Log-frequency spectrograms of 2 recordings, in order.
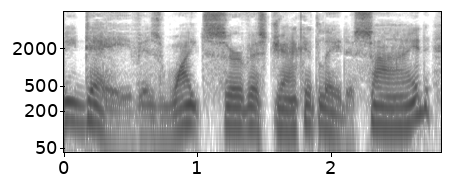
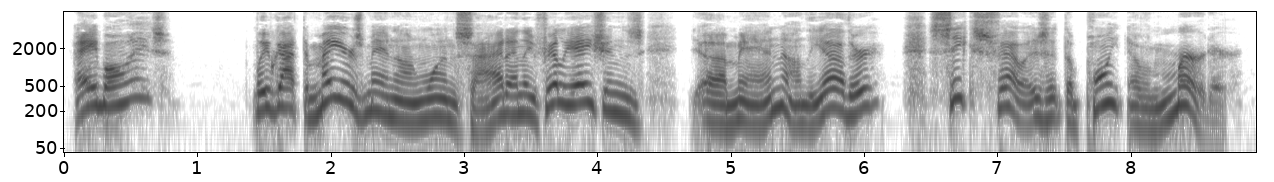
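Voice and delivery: blustering sheriff voice; 8 semitones higher than usual. Acted. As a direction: play the fussy rural sheriff. Avery voiced.

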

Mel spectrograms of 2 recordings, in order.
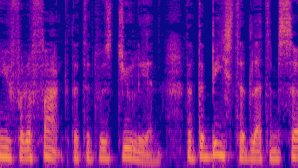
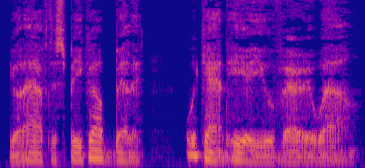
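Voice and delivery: lower, softer, mocking calm; vague amusement; 6 semitones lower, 4 dB quieter than usual. A narrator's reading. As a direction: toy with him coolly. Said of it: "the air of vague amusement".

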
